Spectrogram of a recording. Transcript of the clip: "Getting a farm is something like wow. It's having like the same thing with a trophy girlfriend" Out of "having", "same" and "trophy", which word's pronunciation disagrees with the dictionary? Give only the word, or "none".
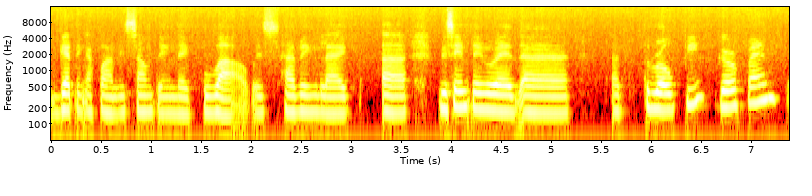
trophy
